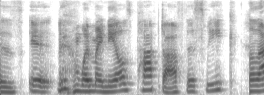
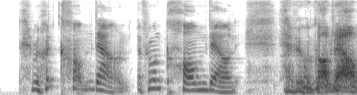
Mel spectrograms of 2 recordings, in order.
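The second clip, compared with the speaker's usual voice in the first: loud, repeated screaming yell; 3 semitones higher, 4 dB louder than usual. Speaker alone in their room yells at a camera: yelling. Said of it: "I'm yelling. I'm screaming at a camera".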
